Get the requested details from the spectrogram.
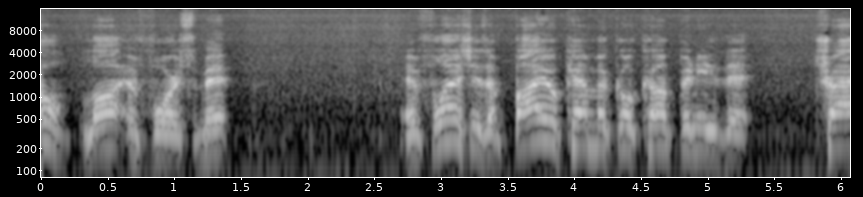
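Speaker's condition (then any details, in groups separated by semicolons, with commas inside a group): No condition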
